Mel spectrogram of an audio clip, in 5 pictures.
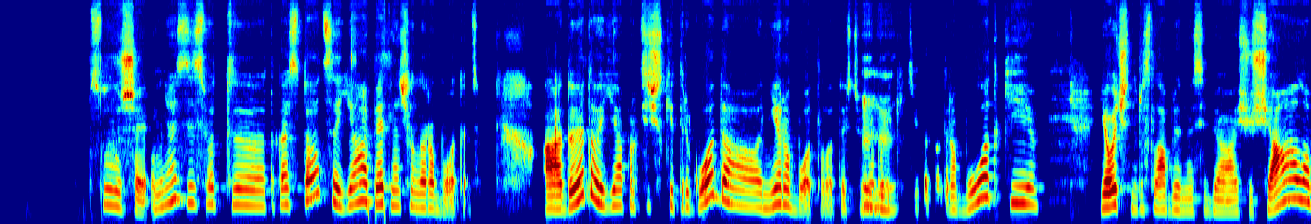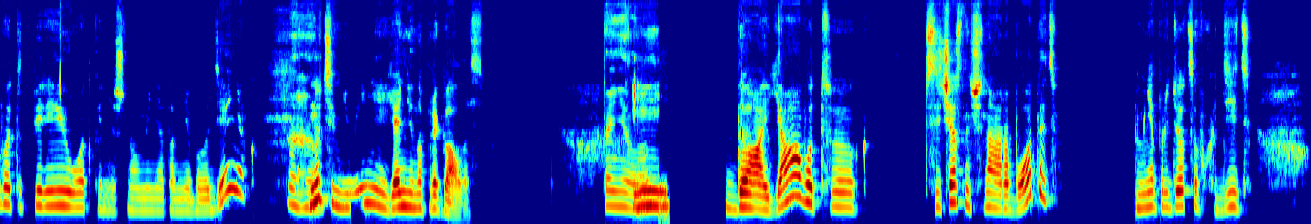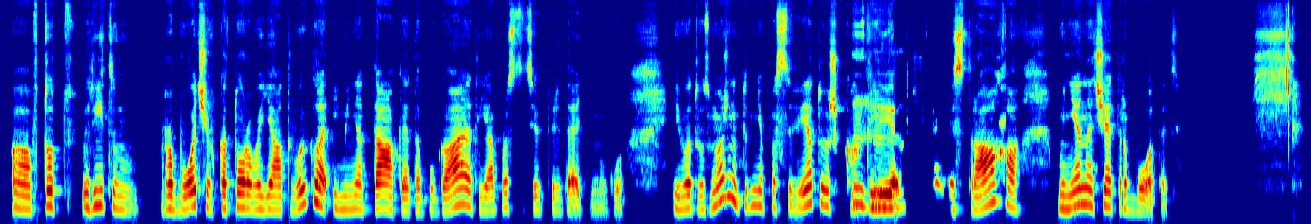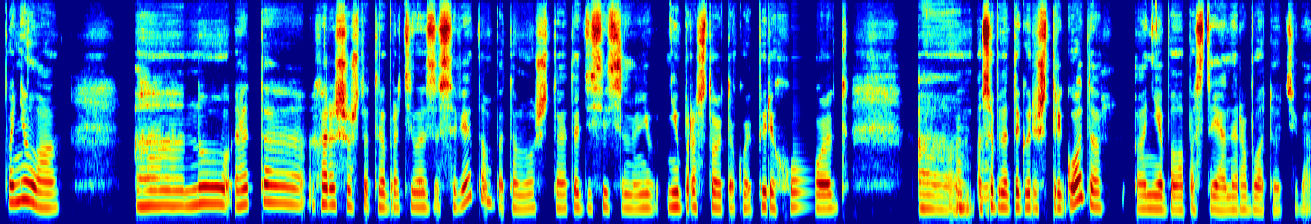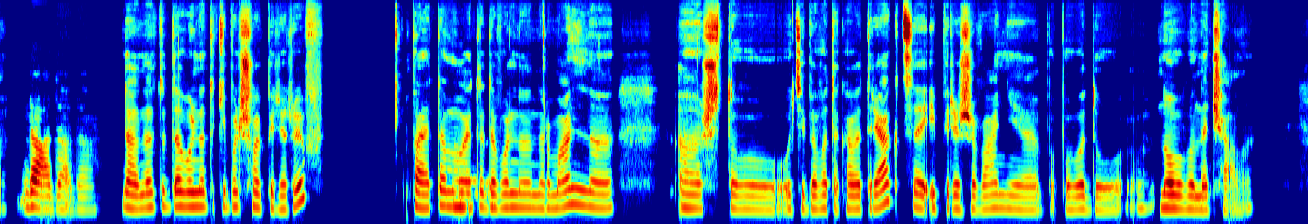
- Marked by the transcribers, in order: other background noise; tapping
- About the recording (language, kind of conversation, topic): Russian, advice, Как справиться с неуверенностью при возвращении к привычному рабочему ритму после отпуска?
